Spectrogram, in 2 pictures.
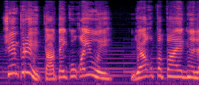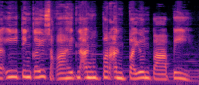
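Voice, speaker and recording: A woman's voice: fairly high pitch, animated, a little fast, natural voice. Woman acting a feisty, sassy young adult. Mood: apologetic, stubborn. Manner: sassy, teasing back-talk. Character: feisty, cheeky young adult child defending father. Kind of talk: radio drama acting. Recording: music underneath.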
